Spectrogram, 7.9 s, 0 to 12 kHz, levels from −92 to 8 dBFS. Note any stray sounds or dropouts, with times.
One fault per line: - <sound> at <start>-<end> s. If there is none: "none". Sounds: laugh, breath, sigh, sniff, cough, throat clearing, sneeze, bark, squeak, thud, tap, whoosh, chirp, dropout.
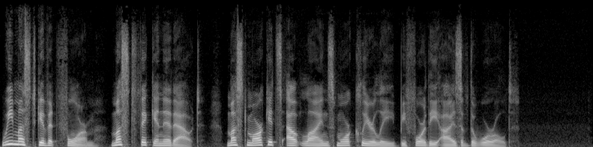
none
